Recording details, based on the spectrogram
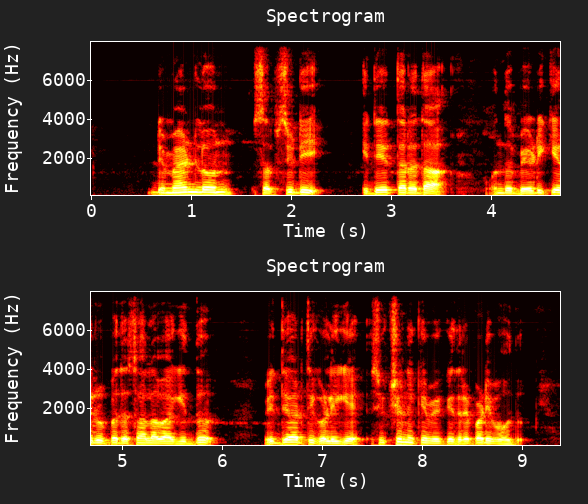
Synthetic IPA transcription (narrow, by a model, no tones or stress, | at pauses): ɖimaːɳɖlo̞ːn | sɐbsiɖiː | d̪eːt̪ɐɾɐd̪ɐ | o̞̰nd̪ubeːɽikeɾuːpɐd̪ɐsɐɦɐlɐʋaːɡid̪ːu | ʋʔid̪jaːɾt̪ʰiɡɐɭiɡe̞ʃikʂɐɳɐkːebeːked̪ɐɾepɐɽibɐɦud̪u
